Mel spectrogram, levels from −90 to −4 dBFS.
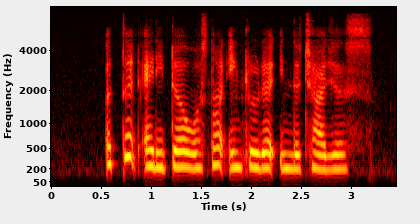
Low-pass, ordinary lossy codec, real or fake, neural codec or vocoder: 7.2 kHz; MP3, 48 kbps; real; none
